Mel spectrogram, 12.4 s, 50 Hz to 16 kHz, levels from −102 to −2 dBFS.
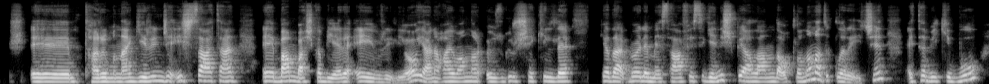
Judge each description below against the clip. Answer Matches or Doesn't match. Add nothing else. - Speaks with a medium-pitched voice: Matches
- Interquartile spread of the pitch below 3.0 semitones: Matches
